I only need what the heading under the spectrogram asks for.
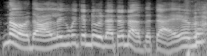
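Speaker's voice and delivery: suave, lightly put-on Italian accent; smooth Italian brush-off to his date; a hint of a charming Italian accent. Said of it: "I love the Italian accent".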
